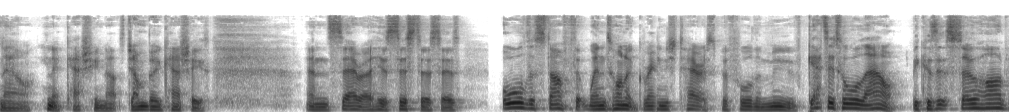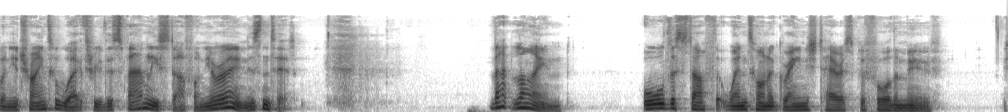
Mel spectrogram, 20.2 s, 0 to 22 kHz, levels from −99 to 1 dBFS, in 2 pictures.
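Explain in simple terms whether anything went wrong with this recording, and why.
Two stretches of this speech have trouble.

Between 6.43 and 7.54 s there are scattered short gaps. About three tiny pieces of sound went missing on the way, the longest around 40 ms. The receiver filled each hole by stretching the sound just before it. You hear brief ticks or small hiccups.

Between 13.60 and 14.38 s there is repeated packet loss, which gives a robotic sound. Eight pieces went missing in under a second, the longest 80 ms. Roughly half of that stretch is patched-in sound, so the speech turns choppy.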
